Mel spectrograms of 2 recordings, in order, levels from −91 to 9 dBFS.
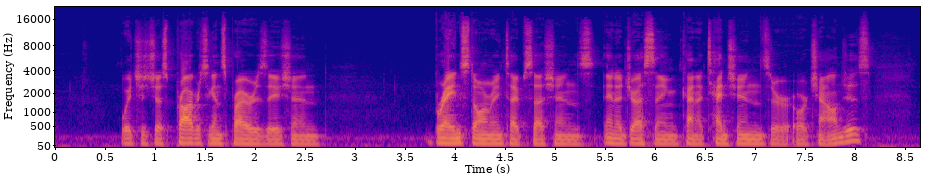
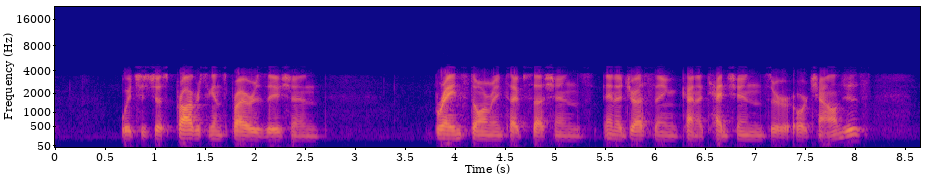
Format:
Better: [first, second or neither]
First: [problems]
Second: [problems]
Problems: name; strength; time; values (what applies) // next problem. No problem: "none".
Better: first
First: none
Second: phone-call audio; nothing above 3.5 kHz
